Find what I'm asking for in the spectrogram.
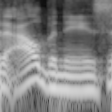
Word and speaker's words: Albanese: Lindsay said Albanese.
